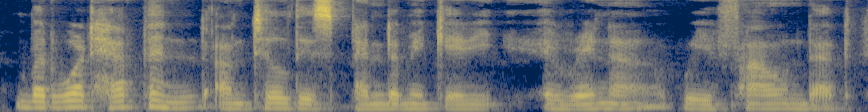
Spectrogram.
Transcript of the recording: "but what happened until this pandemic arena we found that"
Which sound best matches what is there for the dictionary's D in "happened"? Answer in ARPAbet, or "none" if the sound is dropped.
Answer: D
